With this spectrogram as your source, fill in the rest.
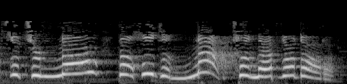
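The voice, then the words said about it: Elmo puppet character voice impression. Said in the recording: “I do a pretty mean Elmo impression ... sound like Elmo ... You do a pretty good Elmo ... that just sounded like him ... it's like Elmo's right there in the room with you”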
